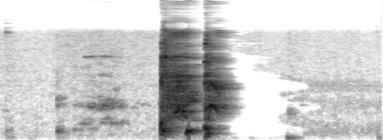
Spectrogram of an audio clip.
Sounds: Cough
